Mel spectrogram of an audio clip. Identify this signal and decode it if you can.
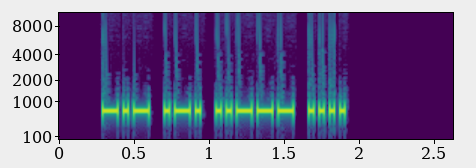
Morse code, heard as a keyed tone, about 36 wpm, 700 Hz. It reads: KR2H
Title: USA Call Signs - 4 Characters - 4x Character Spacing - 35wpm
